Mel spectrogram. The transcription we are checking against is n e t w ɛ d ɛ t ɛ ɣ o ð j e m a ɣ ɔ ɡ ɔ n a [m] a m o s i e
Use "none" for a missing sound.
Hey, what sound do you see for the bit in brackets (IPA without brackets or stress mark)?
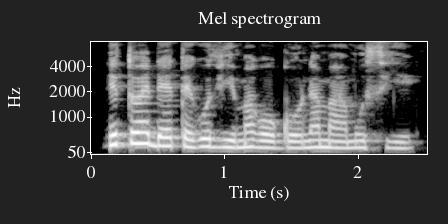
m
